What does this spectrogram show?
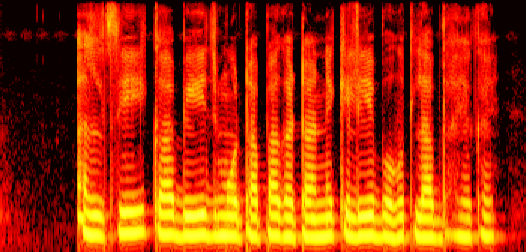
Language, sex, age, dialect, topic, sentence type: Hindi, female, 31-35, Awadhi Bundeli, agriculture, statement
